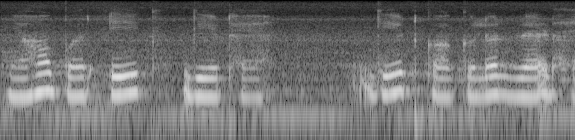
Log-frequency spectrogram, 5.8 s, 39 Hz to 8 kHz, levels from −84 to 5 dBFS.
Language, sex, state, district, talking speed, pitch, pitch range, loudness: Hindi, female, Uttar Pradesh, Saharanpur, 105 wpm, 210 Hz, 135-225 Hz, -16 LUFS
